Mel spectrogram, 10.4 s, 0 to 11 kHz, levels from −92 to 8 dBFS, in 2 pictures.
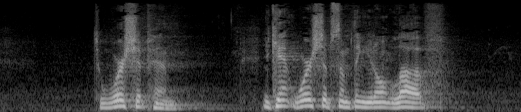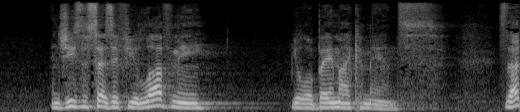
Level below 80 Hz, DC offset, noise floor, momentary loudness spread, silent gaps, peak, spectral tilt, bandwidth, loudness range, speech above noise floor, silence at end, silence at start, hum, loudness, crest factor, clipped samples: -62 dBFS; under 0.1%; -63 dBFS; 16 LU; none; -8 dBFS; -6.5 dB/octave; 10.5 kHz; 3 LU; 40 dB; 0 s; 0.95 s; none; -24 LUFS; 18 dB; under 0.1%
